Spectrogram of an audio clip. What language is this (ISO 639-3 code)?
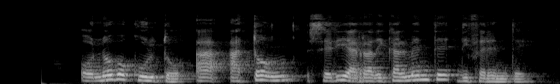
glg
